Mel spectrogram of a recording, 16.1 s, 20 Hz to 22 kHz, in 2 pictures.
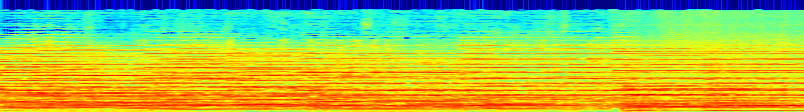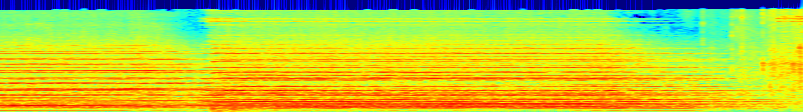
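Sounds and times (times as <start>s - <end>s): wind band playing swing: 0.0s - 15.4s.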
